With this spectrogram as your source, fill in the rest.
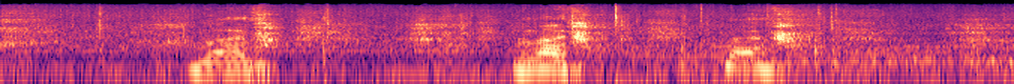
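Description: A middle-aged man cries out in distress.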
